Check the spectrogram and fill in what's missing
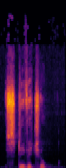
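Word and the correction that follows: Stivichall: Steichel. – Steichel, that's it.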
